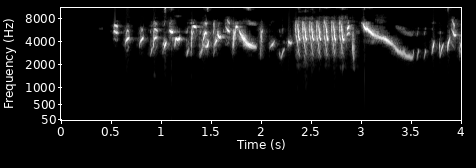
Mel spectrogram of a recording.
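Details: European goldfinch of the old Palermo, Sicily song style, used for tutoring young birds: a quick tinkling twitter of high varied notes, a dense buzzy trilled burst, then a long descending whistled slur, with no background noise.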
